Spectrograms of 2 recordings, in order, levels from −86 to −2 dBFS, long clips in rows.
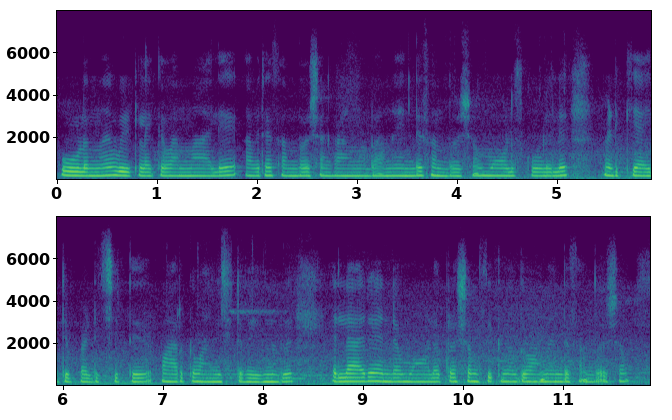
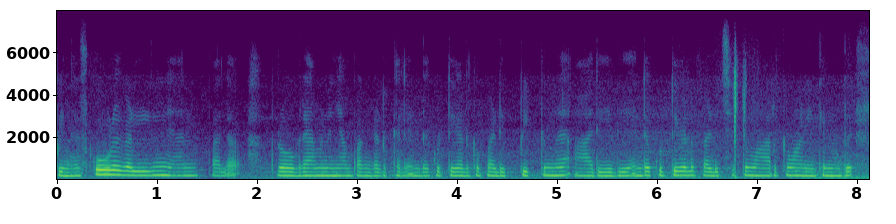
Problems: none marked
